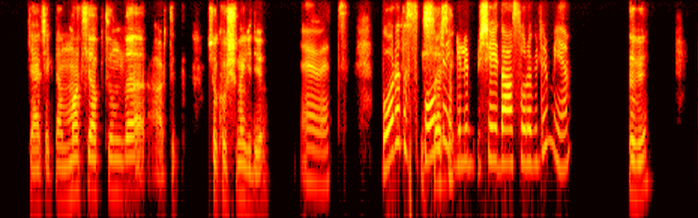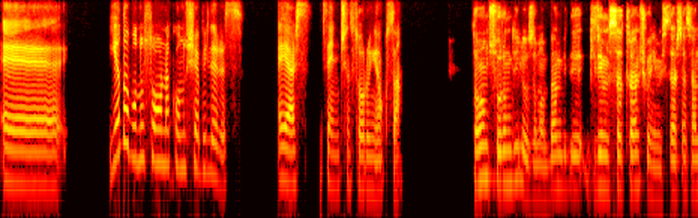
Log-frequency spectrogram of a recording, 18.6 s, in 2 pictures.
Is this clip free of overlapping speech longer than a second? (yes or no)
yes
